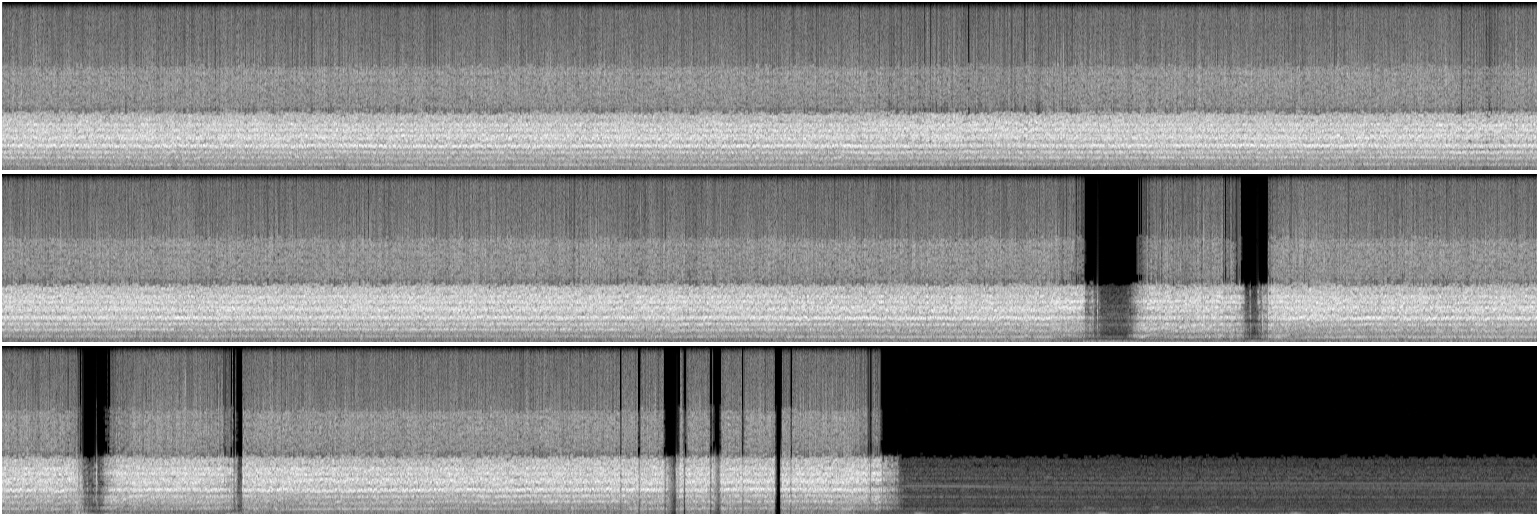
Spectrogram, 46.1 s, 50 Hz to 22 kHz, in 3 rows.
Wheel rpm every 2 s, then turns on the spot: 220, 210, 200, 210, 210, 230, 220, 230, 230, 230, 230, 220, 180, 90, 170, 170, 120, 210, 220, 140, 0, 0, 0.
none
